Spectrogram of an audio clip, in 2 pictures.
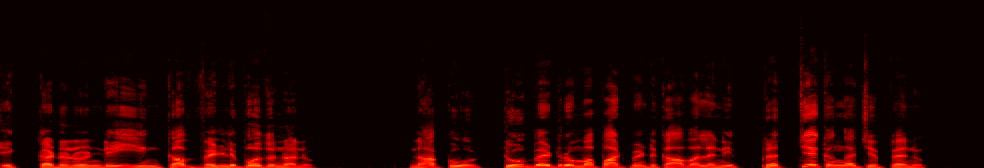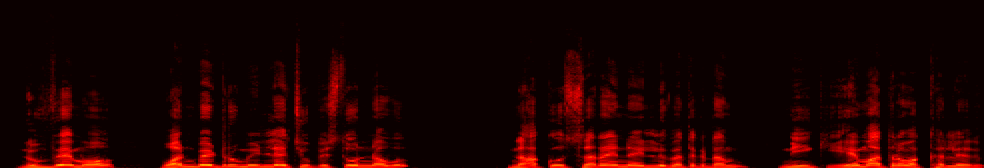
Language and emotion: Telugu, angry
